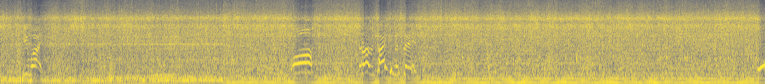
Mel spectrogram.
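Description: A boat's outboard motor drones steadily, changing pitch once.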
